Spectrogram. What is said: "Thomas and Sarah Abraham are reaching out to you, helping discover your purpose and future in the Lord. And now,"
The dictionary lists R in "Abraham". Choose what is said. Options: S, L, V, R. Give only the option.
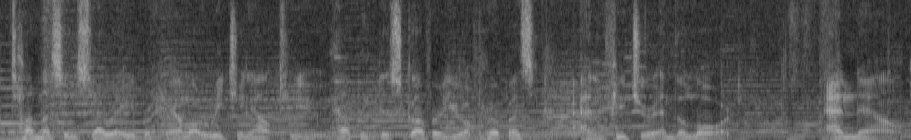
R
